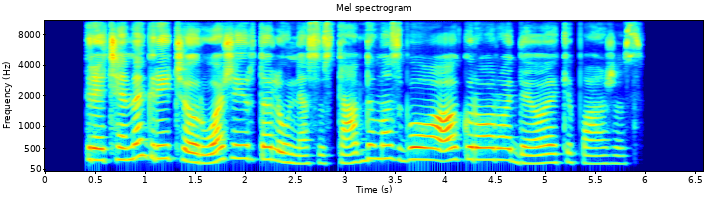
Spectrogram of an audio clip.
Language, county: Lithuanian, Kaunas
